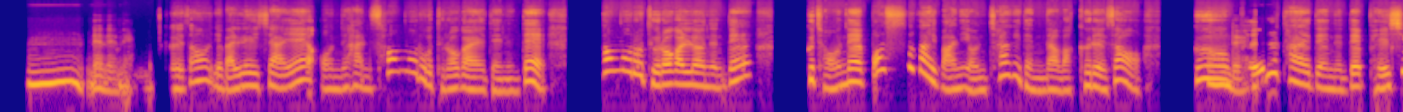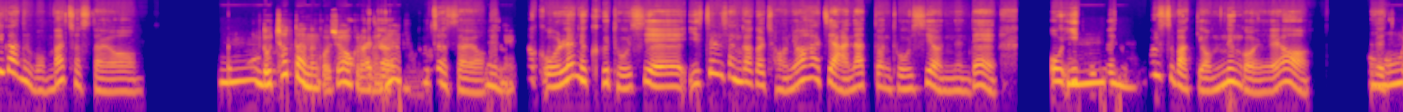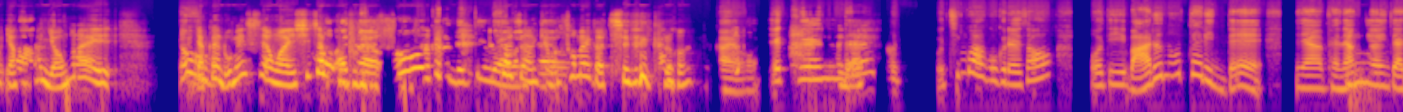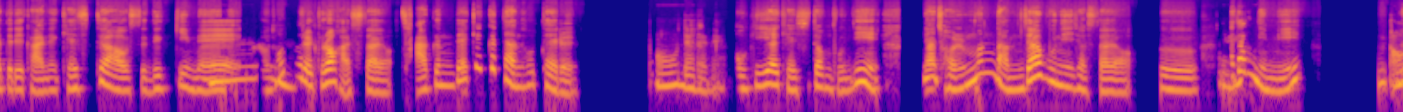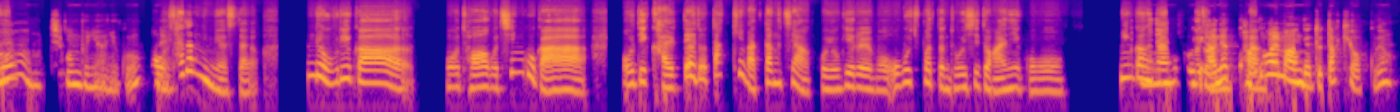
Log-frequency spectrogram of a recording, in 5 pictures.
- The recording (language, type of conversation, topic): Korean, podcast, 뜻밖의 친절을 받은 적이 있으신가요?
- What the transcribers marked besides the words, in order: tapping; lip smack; other background noise; surprised: "어"; laughing while speaking: "부분 같습니다"; laughing while speaking: "갇히는 그런"; laugh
